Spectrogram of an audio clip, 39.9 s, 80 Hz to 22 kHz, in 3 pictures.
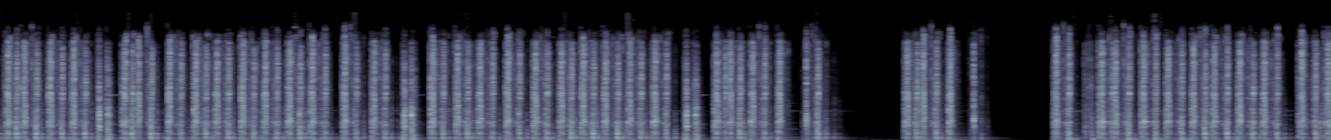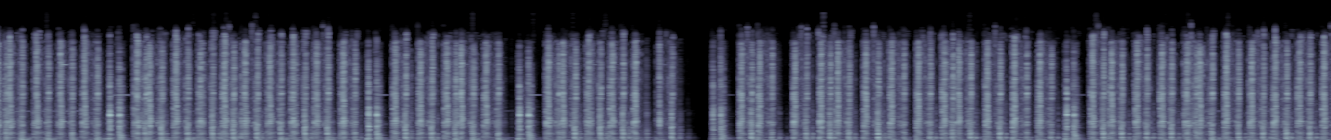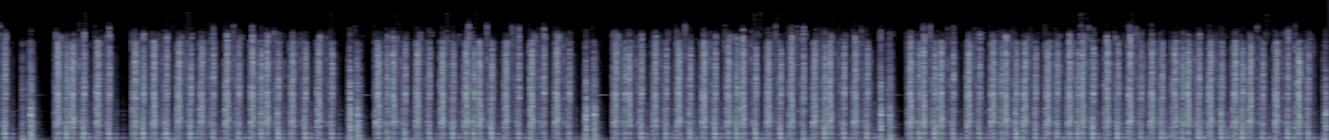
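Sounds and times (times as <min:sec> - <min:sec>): typewriter keystrokes clattering: 0:10.6 - 0:39.9.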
